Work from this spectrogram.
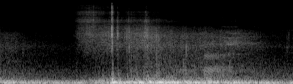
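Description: A Confringo fire spell in Hogwarts Legacy bursts with a sharp crack, then a rumbling explosion that swells and trails off over a low, steady background.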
